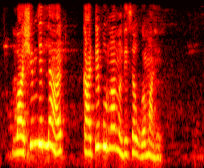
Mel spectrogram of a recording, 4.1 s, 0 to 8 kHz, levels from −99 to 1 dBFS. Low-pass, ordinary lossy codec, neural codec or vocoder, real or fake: 7.2 kHz; Opus, 64 kbps; none; real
